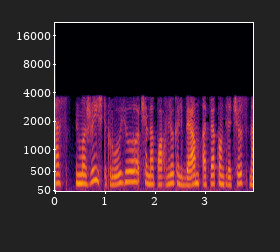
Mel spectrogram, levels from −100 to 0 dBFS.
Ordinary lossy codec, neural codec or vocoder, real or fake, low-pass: AAC, 24 kbps; codec, 16 kHz in and 24 kHz out, 0.8 kbps, FocalCodec, streaming, 65536 codes; fake; 3.6 kHz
